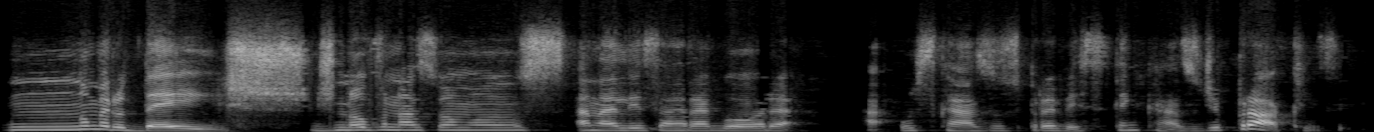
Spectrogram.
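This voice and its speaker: A woman with a Brazilian accent teaching an online grammar class over a video call. She slows down to dictate example sentences and quizzes her students. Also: medium pitch, darkish tone. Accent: Brazilian Portuguese.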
